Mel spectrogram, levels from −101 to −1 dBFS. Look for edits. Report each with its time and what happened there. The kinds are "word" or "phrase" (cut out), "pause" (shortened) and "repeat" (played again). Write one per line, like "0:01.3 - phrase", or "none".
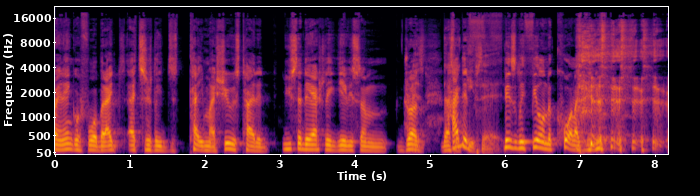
0:01.7 - pause
0:04.5 - pause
